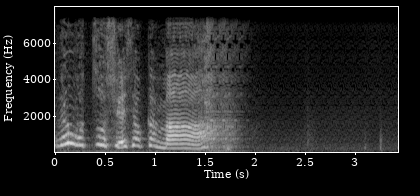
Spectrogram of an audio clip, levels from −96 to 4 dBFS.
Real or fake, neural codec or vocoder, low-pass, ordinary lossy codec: fake; codec, 16 kHz, 0.4 kbps, LongCat-Audio-Codec; 7.2 kHz; none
